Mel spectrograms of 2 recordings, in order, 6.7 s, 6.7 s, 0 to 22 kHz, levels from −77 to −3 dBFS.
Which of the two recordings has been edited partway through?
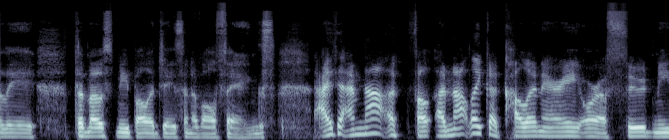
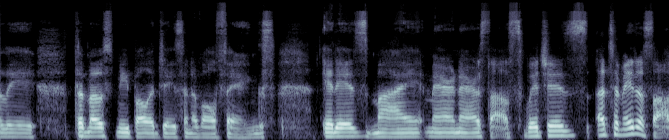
first; 1 cut; at 3.1 s

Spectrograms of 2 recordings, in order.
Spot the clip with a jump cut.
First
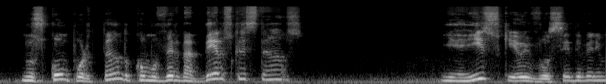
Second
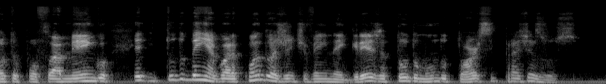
second; 1 cut; at 1.3 s

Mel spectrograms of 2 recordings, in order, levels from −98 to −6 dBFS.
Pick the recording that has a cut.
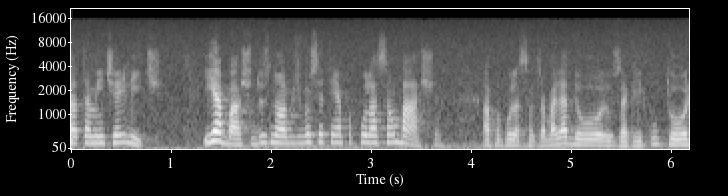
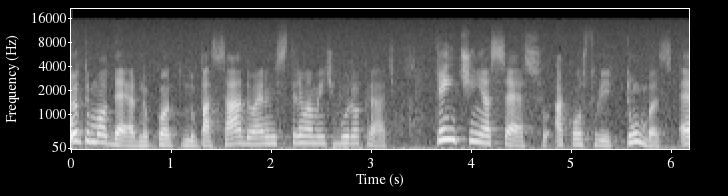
first; 1 cut; at 1.3 s

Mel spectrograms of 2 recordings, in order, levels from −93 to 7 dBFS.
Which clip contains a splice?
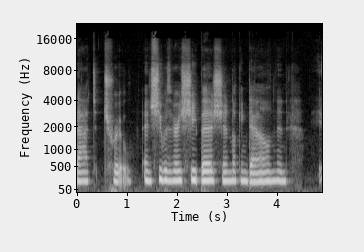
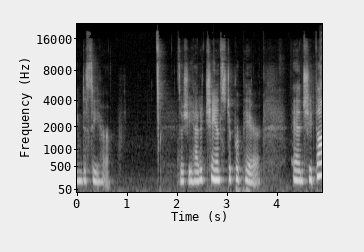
second; 1 cut; at 2.0 s

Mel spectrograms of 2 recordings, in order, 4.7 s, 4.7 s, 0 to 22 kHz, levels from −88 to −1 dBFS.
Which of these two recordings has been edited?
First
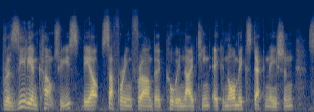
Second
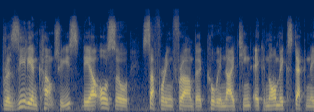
first; 1 cut; at 1.4 s

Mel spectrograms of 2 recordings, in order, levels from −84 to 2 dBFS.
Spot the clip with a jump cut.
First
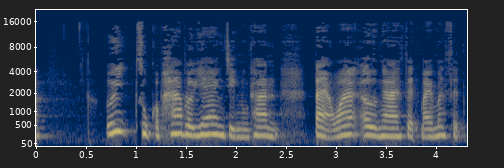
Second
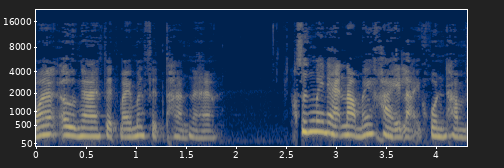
second; 1 cut; at 1.5 s

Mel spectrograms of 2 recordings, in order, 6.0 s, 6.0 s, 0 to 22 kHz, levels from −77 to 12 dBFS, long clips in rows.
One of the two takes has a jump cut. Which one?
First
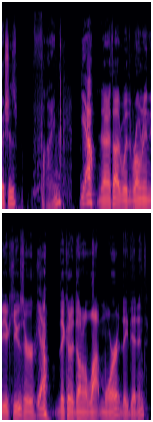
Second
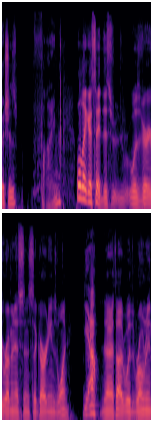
first; 1 cut; at 1.4 s

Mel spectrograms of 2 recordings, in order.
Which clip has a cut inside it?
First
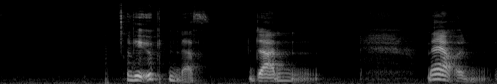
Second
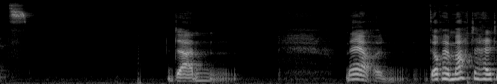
second; 1 cut; at 1.4 s

